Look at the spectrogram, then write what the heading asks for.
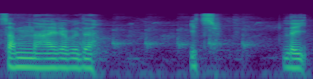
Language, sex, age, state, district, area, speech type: Manipuri, male, 18-30, Manipur, Chandel, rural, spontaneous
